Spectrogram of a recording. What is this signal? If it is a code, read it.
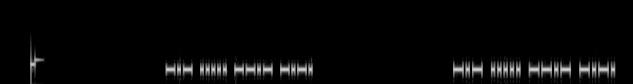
Morse code, heard as a keyed tone, about 35 wpm, 700 Hz. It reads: K5QC K5QC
